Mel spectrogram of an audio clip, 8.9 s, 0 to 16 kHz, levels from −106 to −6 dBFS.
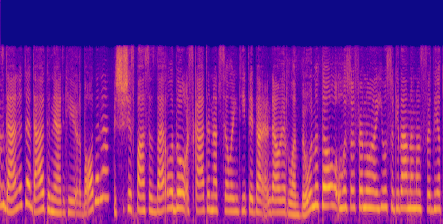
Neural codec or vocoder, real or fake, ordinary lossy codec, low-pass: codec, 16 kHz, 0.5 kbps, X-Codec, HuBERT features, trained on balanced general audio; fake; MP3, 64 kbps; 7.2 kHz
